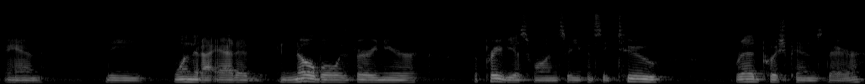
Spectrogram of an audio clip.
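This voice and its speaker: Low-pitched man giving an app tutorial. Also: steady tone, unhurried. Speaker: software demonstrator. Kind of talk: unscripted app tutorial narration.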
